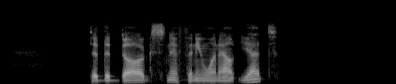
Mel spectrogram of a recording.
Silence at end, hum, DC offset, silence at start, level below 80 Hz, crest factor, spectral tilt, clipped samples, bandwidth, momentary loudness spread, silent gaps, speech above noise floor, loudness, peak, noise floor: 1.2 s; none; under 0.1%; 0.9 s; -74 dBFS; 24 dB; -4 dB/octave; under 0.1%; 9.8 kHz; 7 LU; none; over 60 dB; -31 LUFS; -10 dBFS; under -90 dBFS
